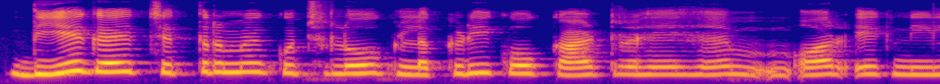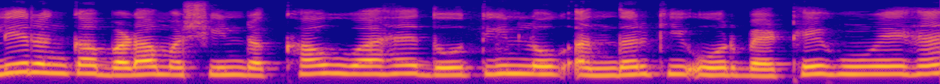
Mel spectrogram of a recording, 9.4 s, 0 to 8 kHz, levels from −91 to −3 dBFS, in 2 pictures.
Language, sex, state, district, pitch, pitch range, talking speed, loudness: Hindi, female, Bihar, West Champaran, 245 Hz, 230-265 Hz, 190 wpm, -19 LUFS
